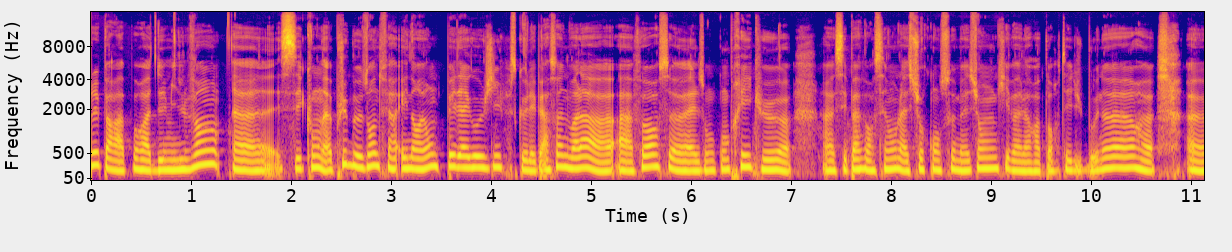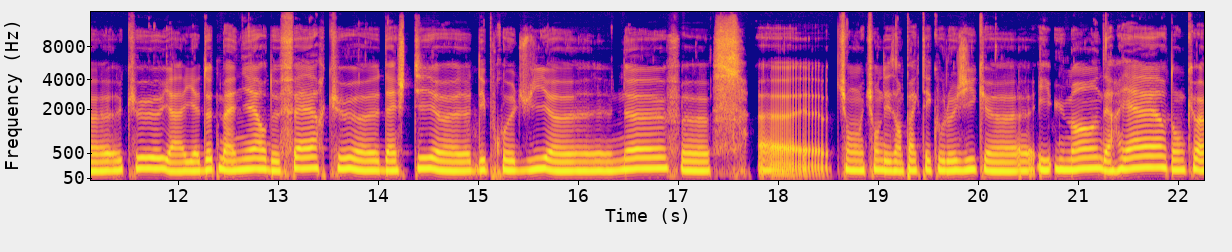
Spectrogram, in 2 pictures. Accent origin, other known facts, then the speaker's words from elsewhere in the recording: Marseille, Provence-Alpes-Côte d'Azur, France; En plus, je viens de Marseille, alors il y a beaucoup de références à la Provence.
